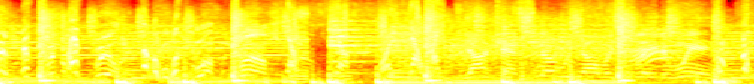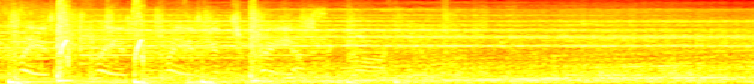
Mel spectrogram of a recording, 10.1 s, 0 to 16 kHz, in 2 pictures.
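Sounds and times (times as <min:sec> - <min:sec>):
train rumble: 0:05.1 - 0:10.0
metro train whine: 0:05.6 - 0:10.0.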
